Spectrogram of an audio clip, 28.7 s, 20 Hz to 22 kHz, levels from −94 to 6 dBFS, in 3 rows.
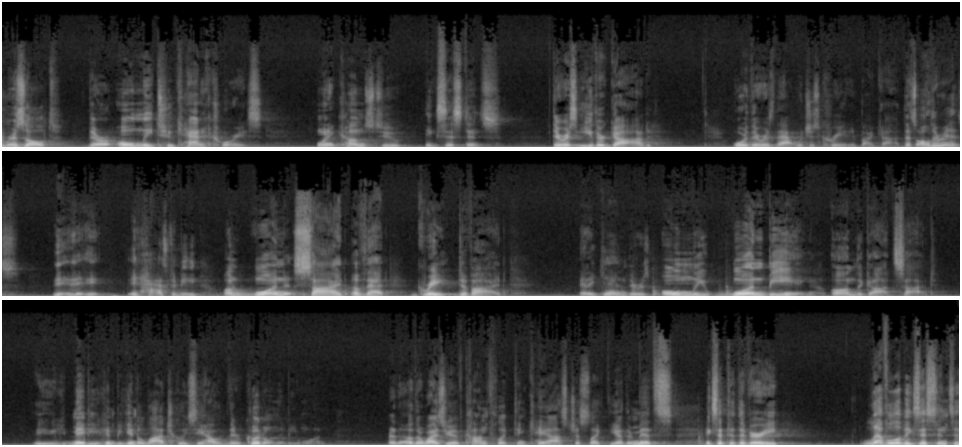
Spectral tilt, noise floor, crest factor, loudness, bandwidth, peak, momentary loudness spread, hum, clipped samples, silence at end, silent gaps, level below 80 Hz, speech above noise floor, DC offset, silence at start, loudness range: -5 dB/octave; -46 dBFS; 20 dB; -27 LUFS; 19.5 kHz; -6 dBFS; 16 LU; none; under 0.1%; 0 s; none; -46 dBFS; 19 dB; under 0.1%; 0 s; 7 LU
